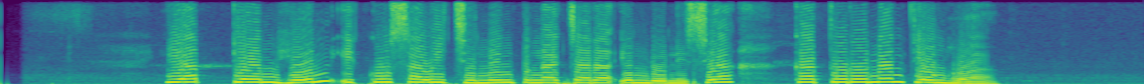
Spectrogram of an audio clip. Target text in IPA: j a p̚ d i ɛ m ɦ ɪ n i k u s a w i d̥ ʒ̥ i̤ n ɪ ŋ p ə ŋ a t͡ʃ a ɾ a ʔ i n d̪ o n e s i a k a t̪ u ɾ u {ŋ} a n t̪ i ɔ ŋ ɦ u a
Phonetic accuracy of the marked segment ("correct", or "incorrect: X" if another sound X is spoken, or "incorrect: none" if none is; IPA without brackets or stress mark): incorrect: n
